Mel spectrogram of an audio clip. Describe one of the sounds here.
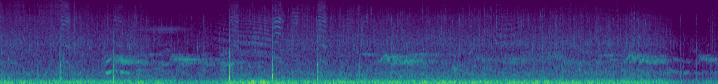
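Water flows in a stream.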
